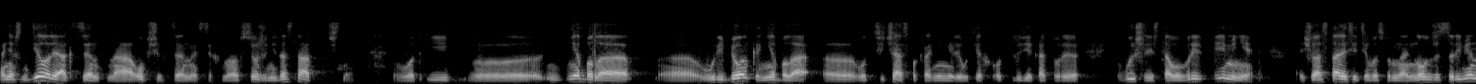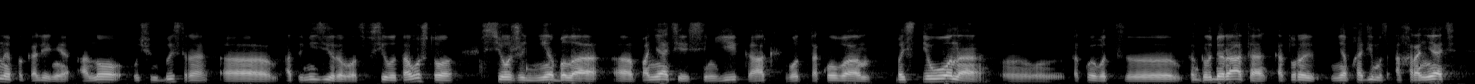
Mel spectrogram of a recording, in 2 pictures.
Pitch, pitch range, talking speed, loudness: 115 Hz, 95-125 Hz, 145 wpm, -28 LUFS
